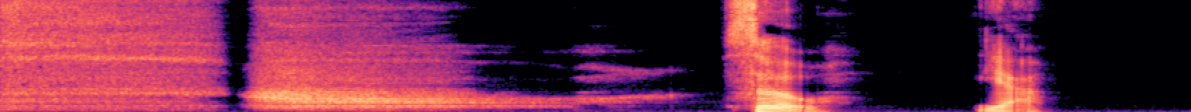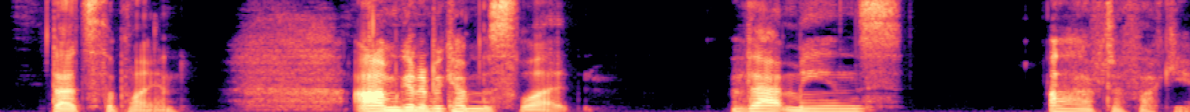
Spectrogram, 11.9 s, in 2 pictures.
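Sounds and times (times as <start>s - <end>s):
deep breathing in and out: 0.0s - 3.4s
speech: 3.7s - 4.2s, 4.9s - 5.3s, 6.2s - 9.0s, 9.6s - 10.5s, 11.2s - 11.8s.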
